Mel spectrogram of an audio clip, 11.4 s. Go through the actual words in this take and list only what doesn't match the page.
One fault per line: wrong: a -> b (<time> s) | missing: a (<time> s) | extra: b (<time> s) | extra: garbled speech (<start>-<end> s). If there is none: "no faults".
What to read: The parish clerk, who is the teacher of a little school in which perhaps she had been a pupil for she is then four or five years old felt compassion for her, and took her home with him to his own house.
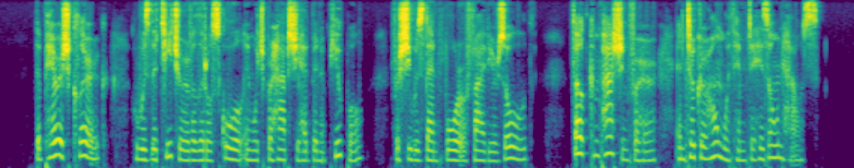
wrong: is -> was (1.9 s)
wrong: is -> was (5.5 s)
